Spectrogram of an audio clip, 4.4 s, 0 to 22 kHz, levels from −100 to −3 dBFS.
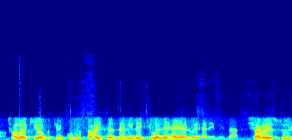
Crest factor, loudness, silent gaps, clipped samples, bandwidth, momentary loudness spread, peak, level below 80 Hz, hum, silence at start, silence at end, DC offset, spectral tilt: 16 dB; -30 LUFS; none; under 0.1%; 3.8 kHz; 17 LU; -14 dBFS; -78 dBFS; none; 0.2 s; 0 s; under 0.1%; -9 dB/octave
